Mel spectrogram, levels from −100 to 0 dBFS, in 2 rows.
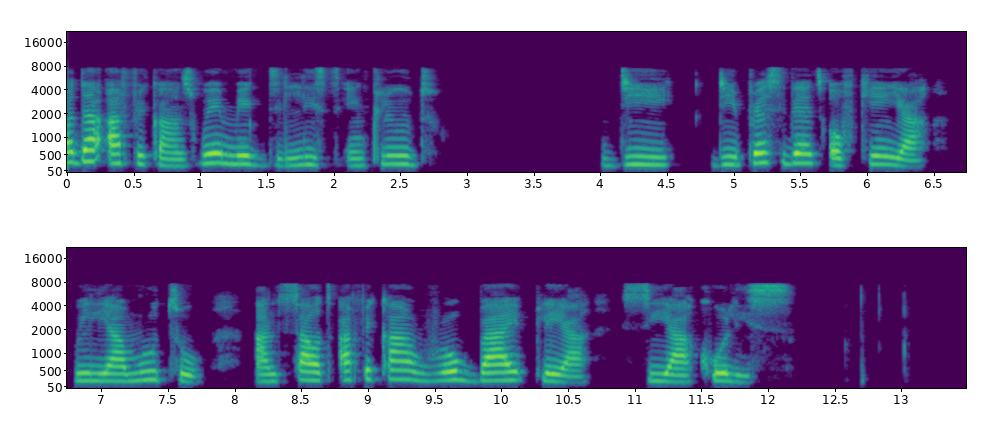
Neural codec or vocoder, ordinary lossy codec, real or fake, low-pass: none; none; real; none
